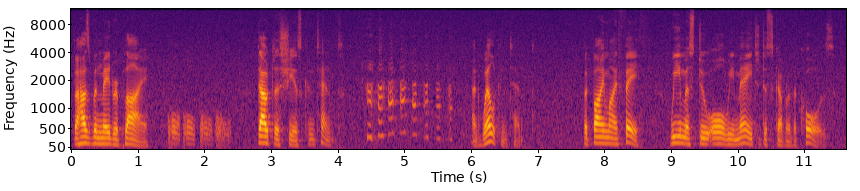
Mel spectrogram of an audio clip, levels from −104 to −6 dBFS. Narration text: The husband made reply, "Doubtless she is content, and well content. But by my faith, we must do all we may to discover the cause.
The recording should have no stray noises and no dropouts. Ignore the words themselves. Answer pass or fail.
fail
